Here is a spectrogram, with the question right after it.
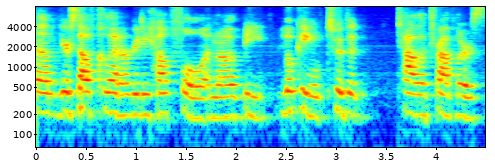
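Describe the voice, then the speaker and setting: Fairly quick in pace, the speaker has a plain, everyday voice with an American accent. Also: woman. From United States. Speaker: local councillor. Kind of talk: audience question at public talk.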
